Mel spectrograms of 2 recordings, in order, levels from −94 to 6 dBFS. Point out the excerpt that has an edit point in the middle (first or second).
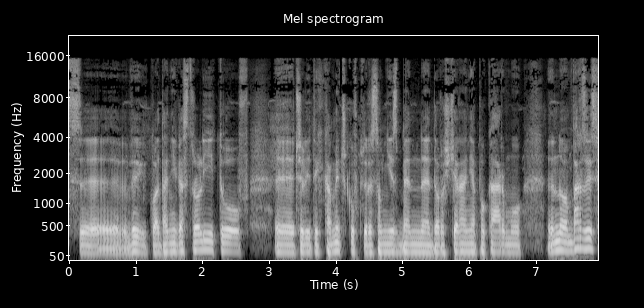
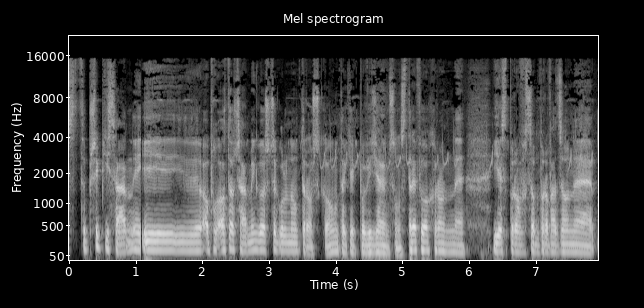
second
